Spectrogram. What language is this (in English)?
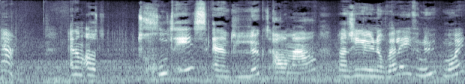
Dutch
